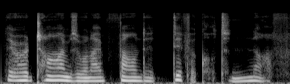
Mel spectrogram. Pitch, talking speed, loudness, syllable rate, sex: 170 Hz, 185 wpm, -18 LUFS, 5.6 syllables/s, female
